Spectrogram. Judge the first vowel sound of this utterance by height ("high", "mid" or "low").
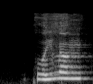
low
